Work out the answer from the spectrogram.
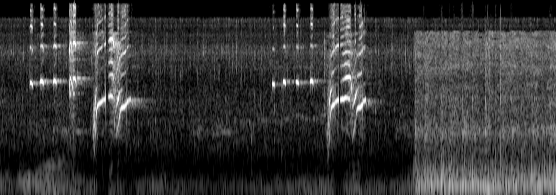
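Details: White-rumped shama singing at night: a few high thin notes, then two bursts of steep rising and falling whistled sweeps, repeated about three seconds later, before a wash of steady broadband noise takes over.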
